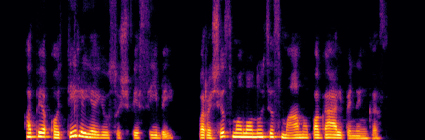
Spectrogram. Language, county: Lithuanian, Panevėžys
